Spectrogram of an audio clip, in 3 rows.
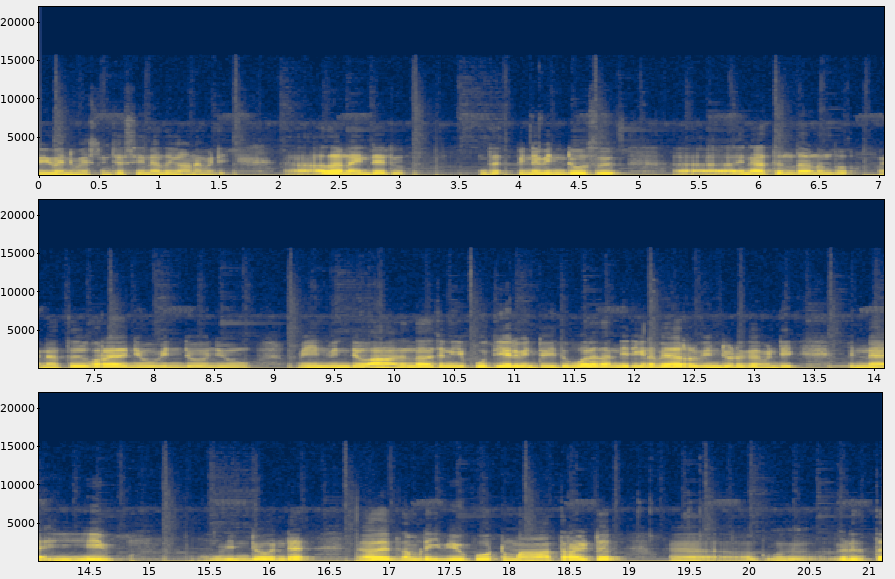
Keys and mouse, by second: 4.4-18.1 drag, 19.4 click, 20.0-21.1 drag.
